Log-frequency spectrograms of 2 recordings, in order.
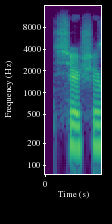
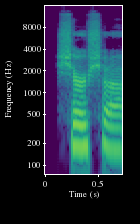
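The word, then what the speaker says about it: Saoirse: Also, okay, side note, um, how do you pronounce her name? Sersa Sersa Ronin. Shersa Ronin.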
